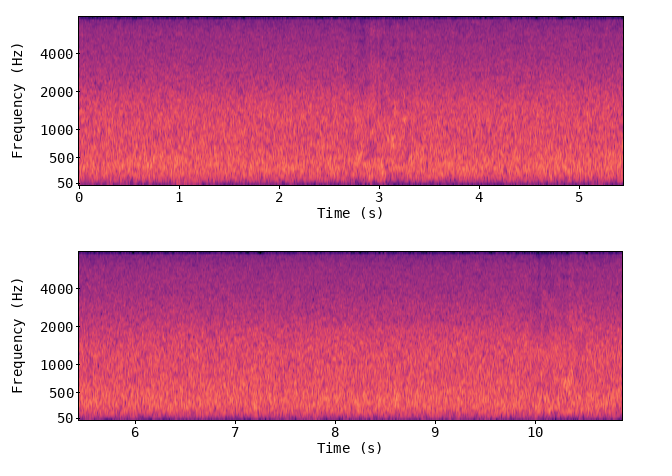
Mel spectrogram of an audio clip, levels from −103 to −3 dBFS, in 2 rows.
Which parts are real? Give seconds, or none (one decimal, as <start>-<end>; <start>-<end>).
0.0-2.7; 3.3-9.9; 10.5-10.9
